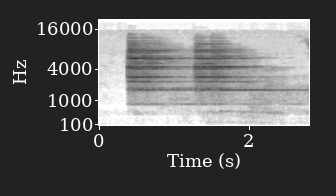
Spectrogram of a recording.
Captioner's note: bell rings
